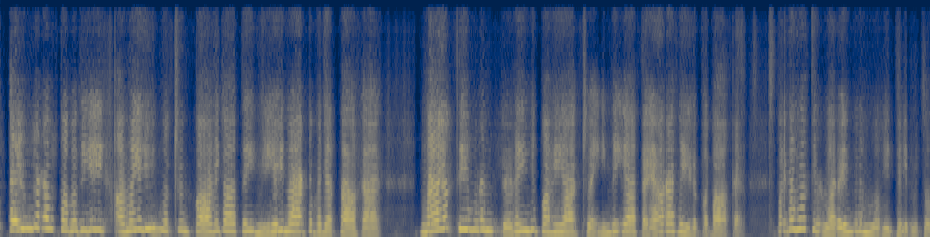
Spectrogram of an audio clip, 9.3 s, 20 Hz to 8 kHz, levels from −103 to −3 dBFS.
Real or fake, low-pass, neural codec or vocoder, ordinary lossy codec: fake; none; codec, 16 kHz, 0.5 kbps, FreqCodec, smaller model; none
